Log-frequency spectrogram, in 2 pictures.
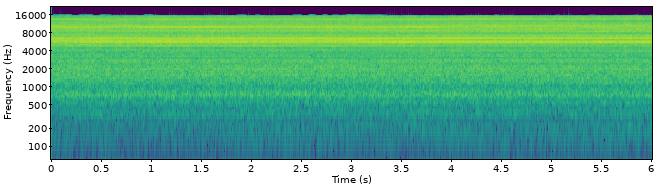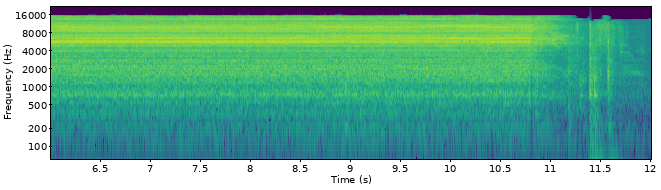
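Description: Embossing heat tool blowing steadily, a rush of hot air with a high motor whine, remelting the embossing powder. It is switched off near the end and the sound dies away over about a second.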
